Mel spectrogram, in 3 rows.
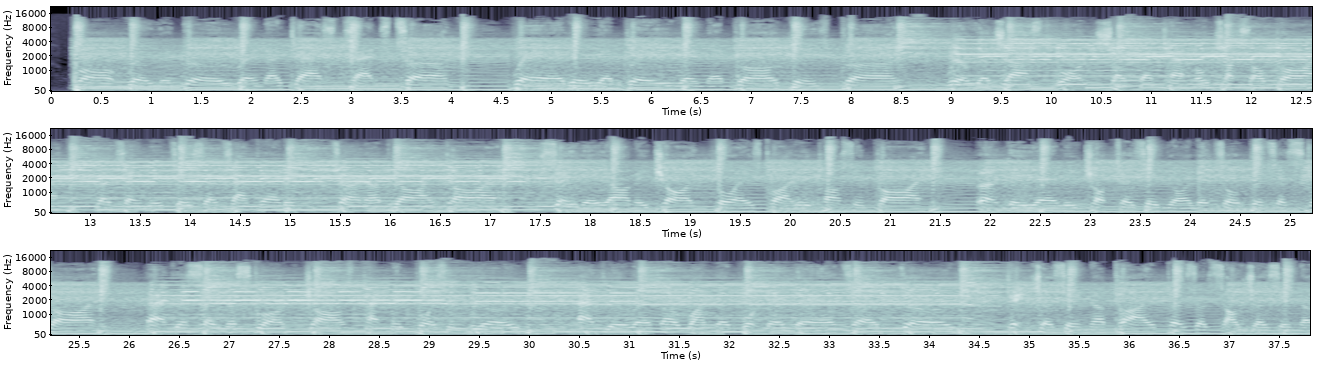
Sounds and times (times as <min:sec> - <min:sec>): Punk rock: 0:00.2 - 0:37.8.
